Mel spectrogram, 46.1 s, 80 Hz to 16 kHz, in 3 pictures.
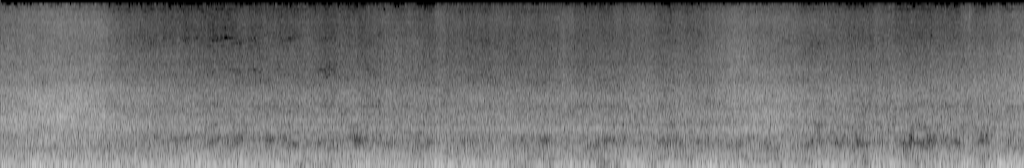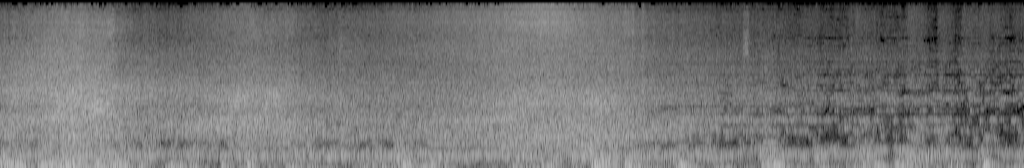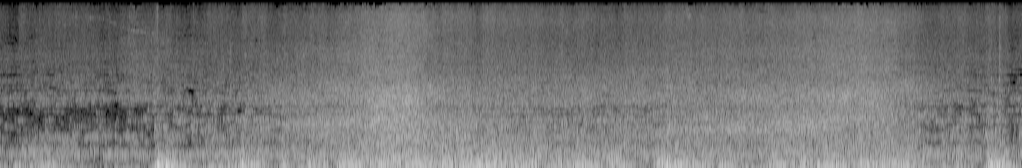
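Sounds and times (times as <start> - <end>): wind rushing hiss: 0.0 - 27.9, 33.0 - 46.0
car engine and tyre rumble: 0.0 - 46.0.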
